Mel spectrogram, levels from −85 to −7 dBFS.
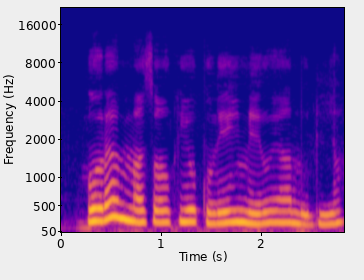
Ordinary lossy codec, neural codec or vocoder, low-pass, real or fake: none; codec, 32 kHz, 1.9 kbps, SNAC; 14.4 kHz; fake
